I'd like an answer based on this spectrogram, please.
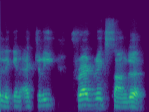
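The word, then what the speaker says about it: Sanger: यहाँ पर कि फ्रेडरिक सांगर, ये पूरा नाम है उसका, फ्रेडरिक सांगर। इसको सैंगर सैंगर लोग पढ़ते हैं, लेकिन एक्चुअली इसका जो सही प्रोनाउंसिएशन है वो है सांगर, ठीक है।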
